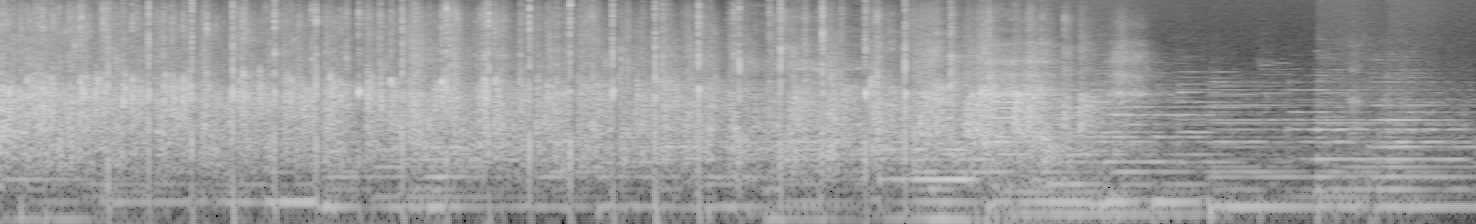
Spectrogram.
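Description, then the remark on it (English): An audience claps and cheers for the mothers in a dense, steady burst of applause, with occasional shouts, before it fades and a low sustained musical tone carries on underneath. “Let's give mothers a cheer this morning, shall we?”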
